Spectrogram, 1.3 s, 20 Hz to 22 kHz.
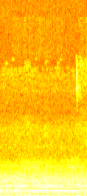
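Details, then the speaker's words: Pluggit AP310 house ventilation unit in a utility room, about 70 dB: steady loud fan drone with a faint constant tone and rough undertone from the motors; worn motor bearing, fixed by replacing with 608-2Z/C3 bearings. "As you maybe can hear this one, my ventilation system starting to become very noisy."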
